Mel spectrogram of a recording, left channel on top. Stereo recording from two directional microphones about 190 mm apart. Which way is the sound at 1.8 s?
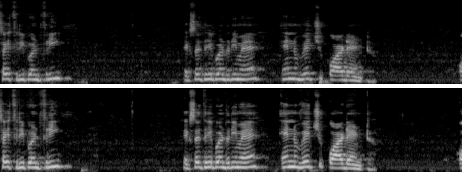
50° right (ahead or behind).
